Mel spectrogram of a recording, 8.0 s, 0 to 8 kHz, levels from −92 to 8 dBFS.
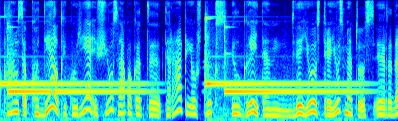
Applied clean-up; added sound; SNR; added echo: none; Doorbell; 1 dB; none.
